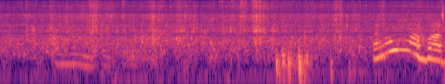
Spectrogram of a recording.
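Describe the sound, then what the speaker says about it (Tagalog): Clear stream water flowing and trickling outdoors, a soft continuous burble close by with small splashes, and a few faint voices heard briefly. "Sapa na mo dire, tinaw kayo."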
